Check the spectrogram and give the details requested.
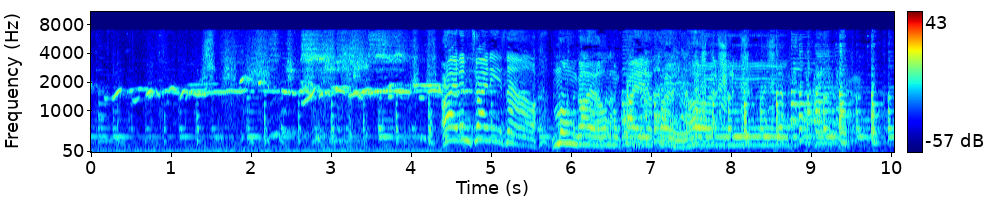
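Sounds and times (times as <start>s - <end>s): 
several people whistling a tune together: 0.0s - 4.8s
laughter: 1.4s - 4.6s, 6.0s - 9.7s
speech: 4.4s - 9.8s.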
